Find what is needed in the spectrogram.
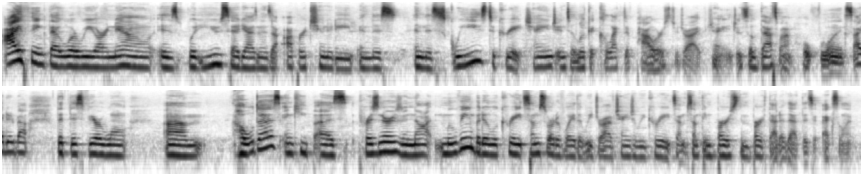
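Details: Adult woman speaking; normal voice.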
